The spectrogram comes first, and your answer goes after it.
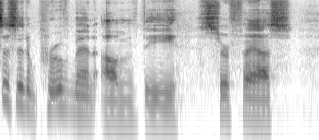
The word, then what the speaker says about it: Serfas: the company is spelled surface or I think it's pronounced surface which sounds like surface which is another bike company but they are two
